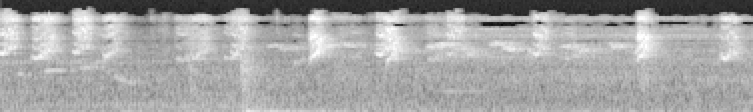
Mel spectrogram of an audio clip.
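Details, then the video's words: Female ultramarine grosbeak calling without stopping: short high chirps repeated about every half second over a steady low background hum. "Piado de fêmia de azulão sem parar"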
